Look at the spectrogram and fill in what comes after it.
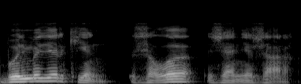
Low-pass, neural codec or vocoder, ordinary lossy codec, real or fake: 7.2 kHz; none; Opus, 24 kbps; real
